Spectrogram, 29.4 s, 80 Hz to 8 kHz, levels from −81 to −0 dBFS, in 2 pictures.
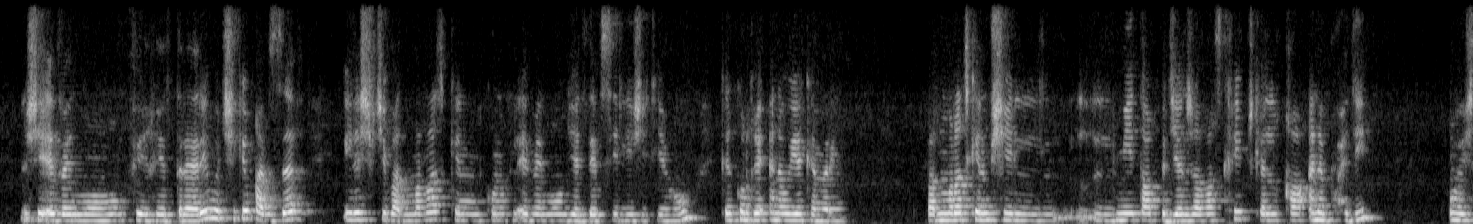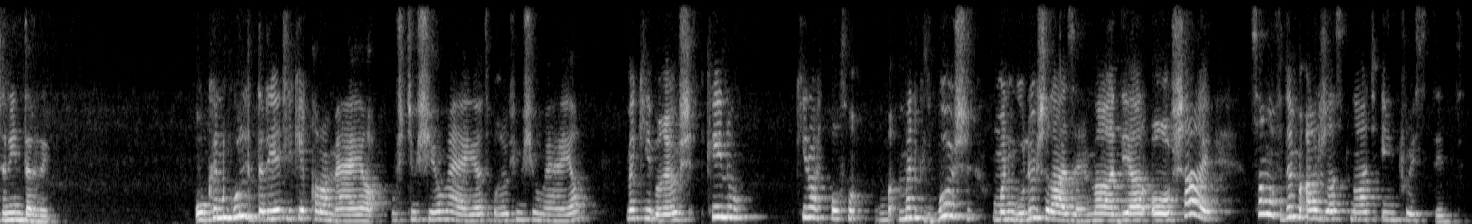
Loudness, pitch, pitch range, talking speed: -16 LUFS, 245 Hz, 230-285 Hz, 145 wpm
